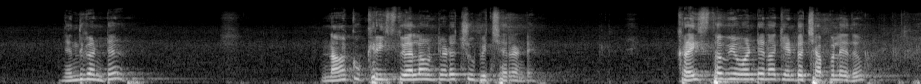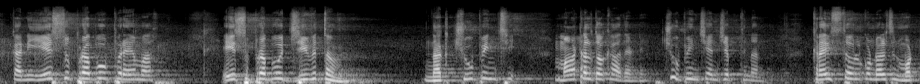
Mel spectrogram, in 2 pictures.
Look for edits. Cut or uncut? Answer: uncut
